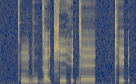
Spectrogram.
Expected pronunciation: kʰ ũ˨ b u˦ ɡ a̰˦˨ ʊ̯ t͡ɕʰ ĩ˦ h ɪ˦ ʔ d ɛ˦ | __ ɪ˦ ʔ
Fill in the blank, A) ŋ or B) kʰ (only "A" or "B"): B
